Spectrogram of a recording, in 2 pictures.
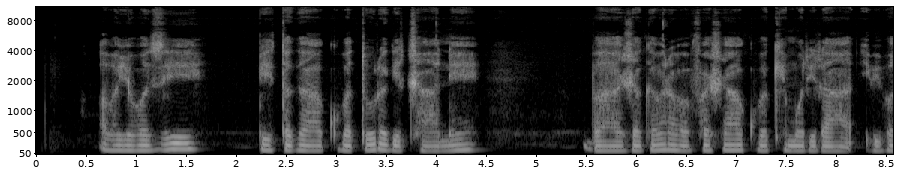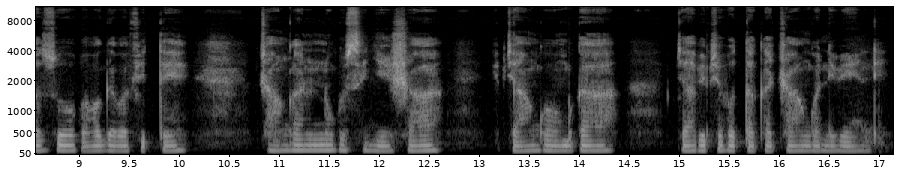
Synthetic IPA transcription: aβajo̞βo̞zi | βiːtaɡakuβatuːɾaɟe̞t͡ʃaːne̞ | βaʒaɡaβaɾaβafaʃakuβakʰe̞muɾiɾaiβiβazoβaβaɡaβafite̞ | t͡ʃaːŋɡwano̞ɡusiɲiʃa | ibjaːŋɡo̞ːmbɡa | bjaːβibjoβutakat͡ʃaːŋɡwaniβiːndi

